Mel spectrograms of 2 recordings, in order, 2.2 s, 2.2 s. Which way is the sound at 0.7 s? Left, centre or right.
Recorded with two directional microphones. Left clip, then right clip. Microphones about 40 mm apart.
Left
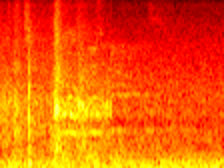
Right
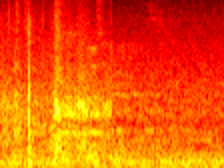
Right.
